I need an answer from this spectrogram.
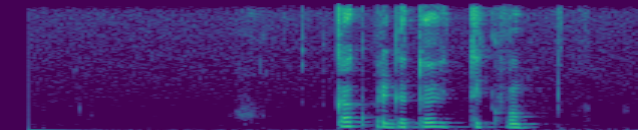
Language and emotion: Russian, neutral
